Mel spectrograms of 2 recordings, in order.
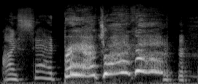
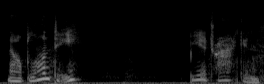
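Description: First: Imitation of a sudden high-pitched outburst; exasperated shout. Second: Calm, quiet and precise; very soft, carefully measured mock-calm impression; Jerry Stiller. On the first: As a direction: blow up loudly, stretching out the words. Acted exasperated repeat of quiet line. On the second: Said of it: "talking very calmly and quietly, being really precise".

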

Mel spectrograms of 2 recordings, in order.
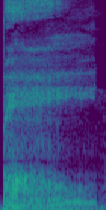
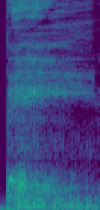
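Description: First: Bane mask voice. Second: Low, breathy whispered "Bane". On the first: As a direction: say it like through a mask, quieter. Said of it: "try to do it with the mask voice". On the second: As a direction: growl the name low under the breath. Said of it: "I love saying it like that". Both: Shown as a demonstration.

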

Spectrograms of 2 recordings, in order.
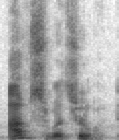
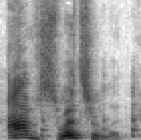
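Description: First: Dry deadpan. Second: Said in the usual way. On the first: Retold or imitated. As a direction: play it quietly neutral. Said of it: "my dad, in the ultimate". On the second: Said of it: "That's his answer to everything".

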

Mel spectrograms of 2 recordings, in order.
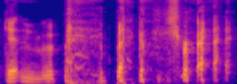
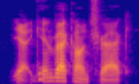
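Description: First: Giggling through it, higher and louder; can't keep a straight face; laughing. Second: Said in the usual way. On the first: Real, not acted. Trying to steer the podcast back, breaking into laughter.

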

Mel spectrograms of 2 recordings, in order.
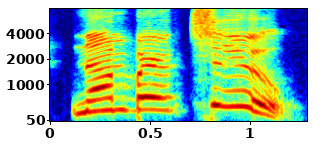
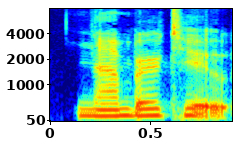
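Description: First: Slow, loud, much higher call of "Number two"; announcing number two. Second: Said in the usual way. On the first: Shown as a demonstration. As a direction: announce "Number two" like a show host, drawn out. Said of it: "So Booney Live, number one".

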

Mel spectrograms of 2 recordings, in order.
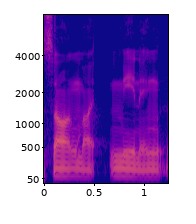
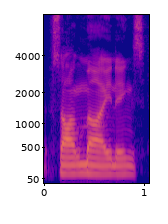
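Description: First: Said in the usual way. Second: Exaggerated Australian twang, a bit louder; terrible Australian accent. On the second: Podcast host slips into song-meanings joke, bad Australian accent. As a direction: put on a bad Aussie voice. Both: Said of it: "that's my terrible, uh, Australian accent".

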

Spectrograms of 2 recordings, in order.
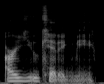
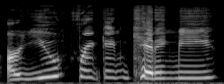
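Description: First: Soft, low muttered disbelief; quiet Shannon mutter. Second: High, indignant mock outburst; Shannon Beador outraged. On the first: Retold or imitated. Host imitating Shannon grumbling far away, soft and low. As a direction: mutter it under your breath. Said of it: "Somewhere Shannon is saying". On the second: Host imitating an ex's angry reaction, high mock outburst. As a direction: squeal it out in disbelief, high. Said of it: "you can hear Shannon Beador right now saying".

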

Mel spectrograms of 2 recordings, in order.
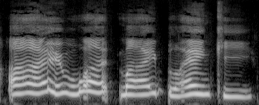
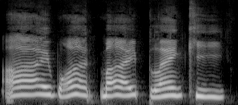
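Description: First: Put-on louder, higher, slow wailing child; crying toddler louder. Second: Put-on slow, whimpering little-boy plea; crying toddler. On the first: Mother retelling her son wailing louder for his blankie, higher childlike cry. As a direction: let the little boy's wail swell up. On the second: Mother retelling her son whimpering for his blankie, slow childlike whine. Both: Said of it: "one day crying in the corner".

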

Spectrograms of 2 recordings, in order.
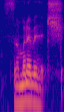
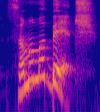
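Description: First: Lower, softer some of a bitch; a quiet grudging repeat; muttered echo. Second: Much higher, slow, stretched some of a bitch; mock-outraged slow curse; drawn-out curse. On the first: Retold or imitated. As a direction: say it under your breath. Echoing the curse quietly. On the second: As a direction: savor it like a grudging compliment.

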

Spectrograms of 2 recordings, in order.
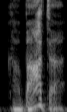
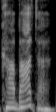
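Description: First: "Kabata" with a questioning rise at the end; questioning echo. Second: Said in the usual way. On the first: A narrator's reading. General to girl on hearing an old name, "Kabata" as rising question. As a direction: repeat "Kabata" as a question, lifting the last syllable.

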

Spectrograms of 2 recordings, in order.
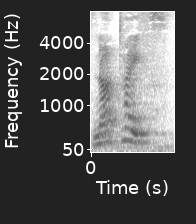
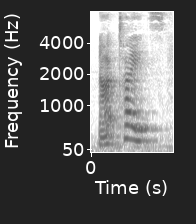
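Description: First: Said in the usual way. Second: "tights" lifted higher with a rising tune; correcting the leggings advice, emphatically; stress on tights. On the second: Real, not acted. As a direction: push "tights" up to insist. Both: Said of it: "repeating her point".

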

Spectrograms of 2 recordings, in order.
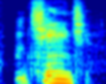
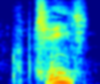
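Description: First: Half-voiced panicked realisation; a man feeling himself change; man transforming. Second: Voiced, slightly higher panicked cry. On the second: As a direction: say it aloud as fear takes hold. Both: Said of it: "I got a little intro for you guys".

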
